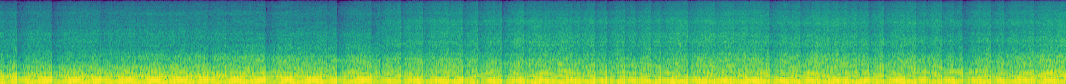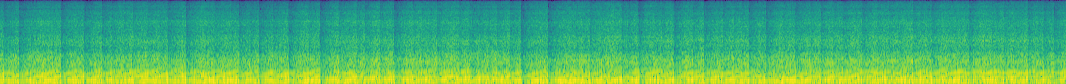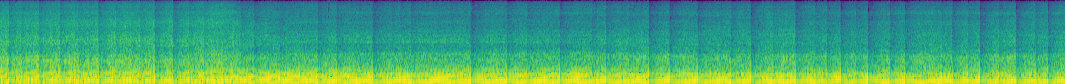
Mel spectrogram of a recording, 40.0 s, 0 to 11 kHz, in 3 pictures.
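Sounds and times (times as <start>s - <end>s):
airplane engine and propeller drone: 0.0s - 39.9s.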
